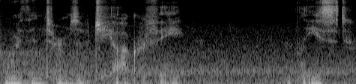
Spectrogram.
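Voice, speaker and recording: Man acting a hushed, deep-voiced brooding demon lover. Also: level tone, in a whisper. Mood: brooding, weary. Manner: hushed, breathy, measured, brooding delivery. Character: brooding male demon lover, tender, sardonic, wounded. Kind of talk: intimate audio roleplay acting.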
